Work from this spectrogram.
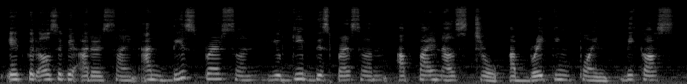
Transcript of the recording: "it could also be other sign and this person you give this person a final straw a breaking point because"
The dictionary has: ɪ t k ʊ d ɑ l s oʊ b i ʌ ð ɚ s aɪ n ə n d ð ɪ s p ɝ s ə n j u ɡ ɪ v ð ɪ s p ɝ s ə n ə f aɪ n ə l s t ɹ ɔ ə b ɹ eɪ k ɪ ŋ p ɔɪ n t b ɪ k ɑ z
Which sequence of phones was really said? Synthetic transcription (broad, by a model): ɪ t k ʊ d ɑ l s oʊ b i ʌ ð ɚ s aɪ n ə n d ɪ s p ɝ s ə n j u ɡ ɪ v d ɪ s p ɝ s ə n ə f aɪ n ə l s t ɹ ɔ ə b ɹ eɪ k ɪ ŋ p ɔɪ n t b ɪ k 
